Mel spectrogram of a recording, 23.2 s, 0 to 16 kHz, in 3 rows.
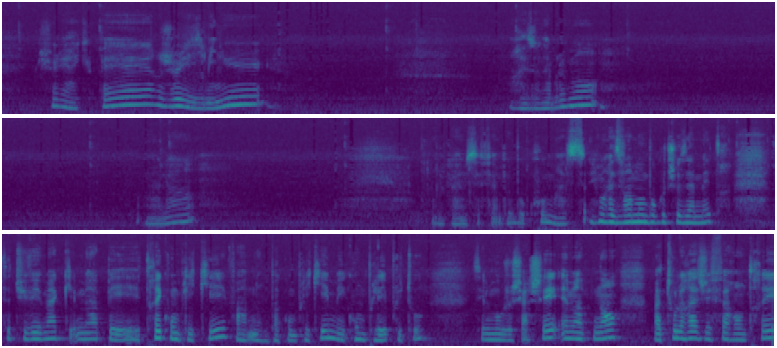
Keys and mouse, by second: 2.2 ctrl+t, 2.9 shift+click, 4.2 click, 6.4 shift+click, 9.4 click, 11.2 click, 12.4 t, 13.1 shift+click, 15.1 click.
